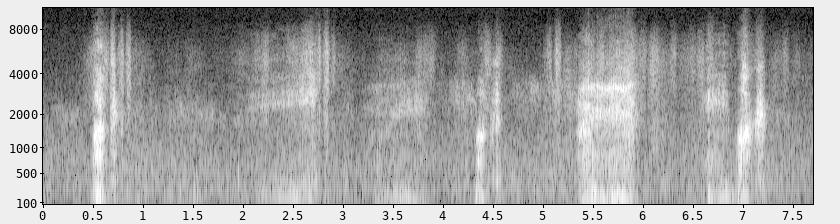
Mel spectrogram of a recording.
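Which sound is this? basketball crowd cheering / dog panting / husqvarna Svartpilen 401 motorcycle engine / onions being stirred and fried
dog panting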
